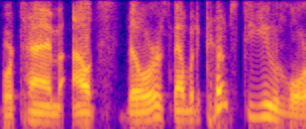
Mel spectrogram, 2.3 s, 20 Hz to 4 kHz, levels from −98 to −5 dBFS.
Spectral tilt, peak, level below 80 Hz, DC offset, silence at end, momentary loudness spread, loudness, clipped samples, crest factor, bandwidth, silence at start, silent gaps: -9.5 dB/octave; -2 dBFS; -48 dBFS; under 0.1%; 0 s; 6 LU; -18 LUFS; under 0.1%; 16 dB; 4 kHz; 0 s; none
